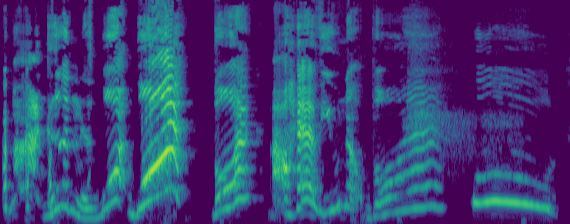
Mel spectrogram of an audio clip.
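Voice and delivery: blustery Southern cartoon rooster, high-swinging pitch; big drawn-out Southern cartoon voice; Foghorn Leghorn. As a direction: bluster like an indignant Southern gentleman. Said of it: "Foghorn Leghorn is his name".

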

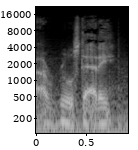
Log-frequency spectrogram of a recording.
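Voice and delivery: usual speaking voice

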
